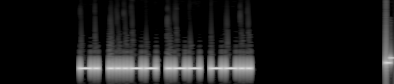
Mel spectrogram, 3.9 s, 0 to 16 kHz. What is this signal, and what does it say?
Morse code, heard as a keyed tone, about 30 wpm, 700 Hz. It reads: N3WZ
